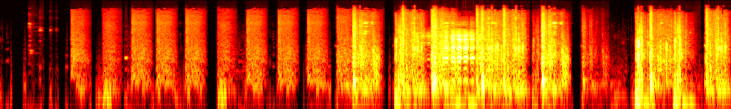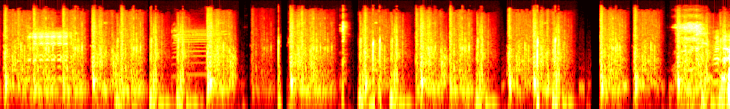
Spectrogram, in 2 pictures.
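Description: Sheep bleating in a blocky sandbox video game, several short repeated bleats from a couple of animals mixed with game footsteps and clicks, bursts coming and going over about twenty seconds.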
